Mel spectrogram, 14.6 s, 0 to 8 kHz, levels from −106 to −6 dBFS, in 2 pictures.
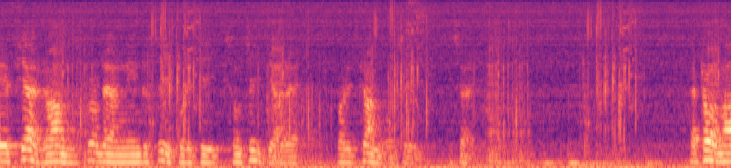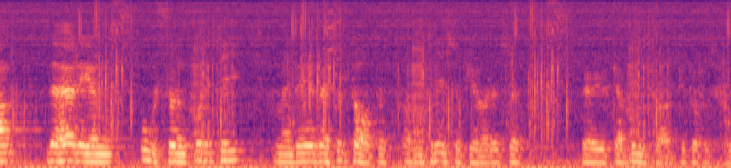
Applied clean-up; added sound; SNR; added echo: none; Door; 16 dB; reverberation time 0.2 s.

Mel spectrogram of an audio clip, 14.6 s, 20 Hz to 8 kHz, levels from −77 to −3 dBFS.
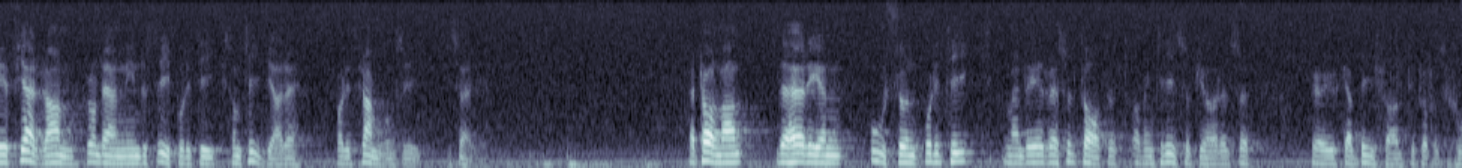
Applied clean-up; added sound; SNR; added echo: none; none; none; none.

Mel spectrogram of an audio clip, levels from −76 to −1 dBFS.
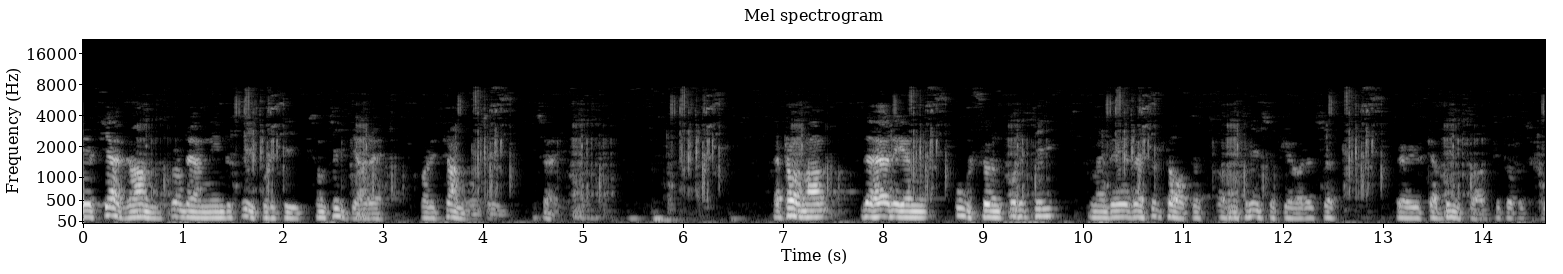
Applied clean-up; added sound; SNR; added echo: classical method WPE with log-MMSE.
